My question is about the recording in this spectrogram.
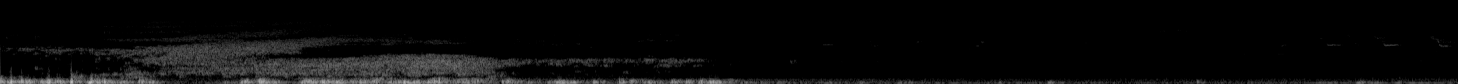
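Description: Wind buffeting the microphone in heavy, irregular thumps, under a whooshing noise that falls in pitch and fades out about seven seconds in; then quiet outdoor air with faint, scattered bird chirps.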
